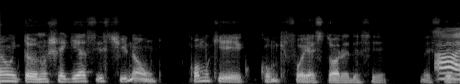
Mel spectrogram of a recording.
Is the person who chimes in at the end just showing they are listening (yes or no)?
no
